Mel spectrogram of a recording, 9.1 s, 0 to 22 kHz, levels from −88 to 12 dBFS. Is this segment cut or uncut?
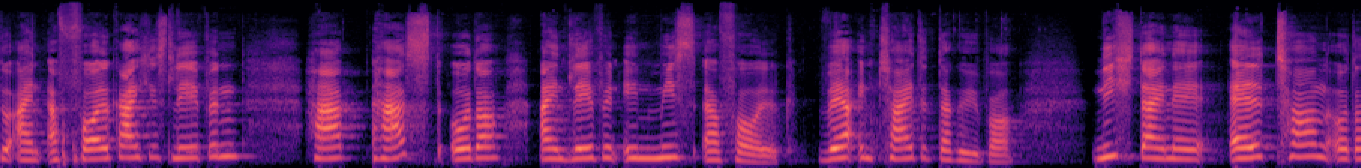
uncut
